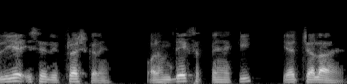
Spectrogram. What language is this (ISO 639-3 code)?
hin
